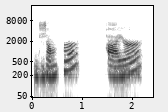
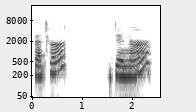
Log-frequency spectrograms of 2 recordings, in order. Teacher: this er at the end is where you have a r control vowel where you don't hear the e sound you just hear er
